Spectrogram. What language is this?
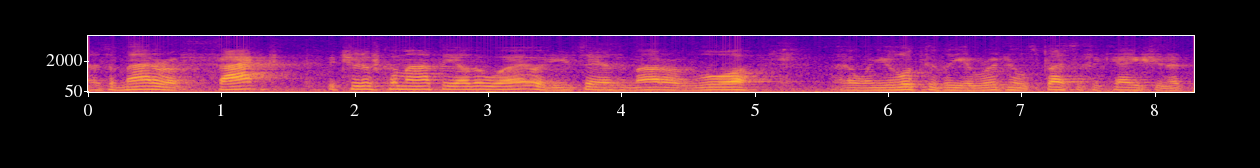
English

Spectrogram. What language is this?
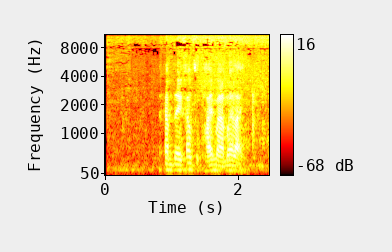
Thai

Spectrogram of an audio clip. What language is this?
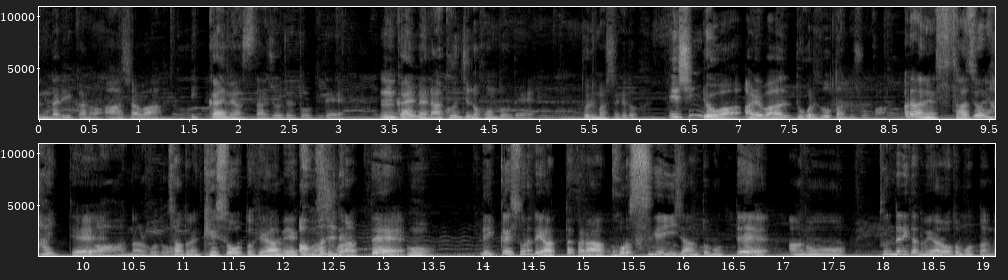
Japanese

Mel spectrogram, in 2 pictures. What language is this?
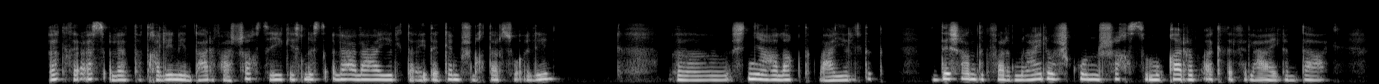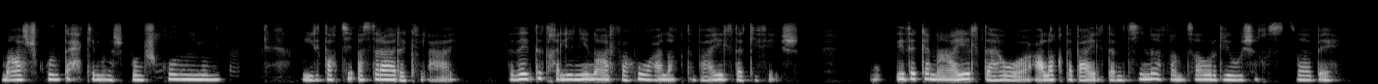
Tunisian Arabic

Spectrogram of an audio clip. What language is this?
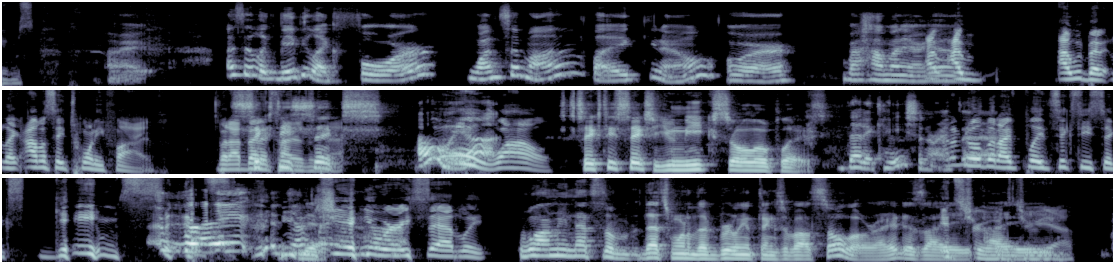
English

